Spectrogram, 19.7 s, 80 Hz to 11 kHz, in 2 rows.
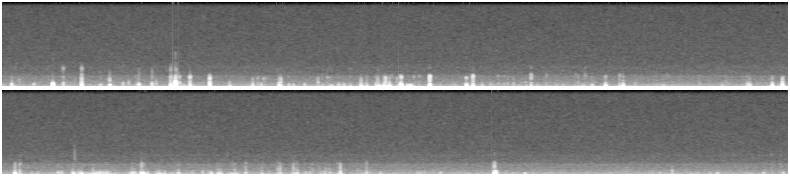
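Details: About 9 hours after eating 30 prunes, recorded with a desktop microphone: frequent bubbly gurgles and pops from a bloated belly; increased bowel sounds (borborygmi).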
